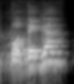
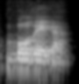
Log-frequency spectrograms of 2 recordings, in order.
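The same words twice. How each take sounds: First: "bodega" with hard stopped D and G, almost doubled; firm Latin stops in "bodega"; strong plosive consonants. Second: Said in the usual way. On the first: Shown as a demonstration. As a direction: close fully on each consonant of "bodega". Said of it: "como muy fuerte o lo que sea". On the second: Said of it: "no bodega".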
